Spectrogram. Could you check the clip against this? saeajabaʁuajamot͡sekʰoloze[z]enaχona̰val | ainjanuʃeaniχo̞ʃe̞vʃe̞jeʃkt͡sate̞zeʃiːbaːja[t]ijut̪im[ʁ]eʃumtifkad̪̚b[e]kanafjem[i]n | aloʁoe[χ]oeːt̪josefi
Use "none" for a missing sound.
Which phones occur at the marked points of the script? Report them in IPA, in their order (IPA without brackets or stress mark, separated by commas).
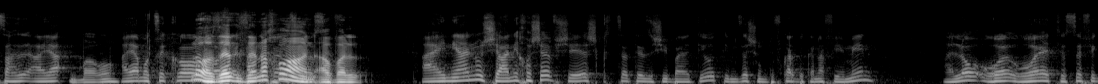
z, t, z, e, i, ʁ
